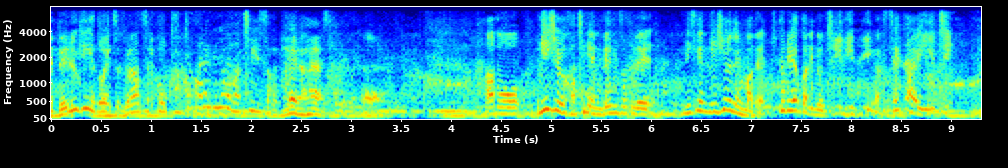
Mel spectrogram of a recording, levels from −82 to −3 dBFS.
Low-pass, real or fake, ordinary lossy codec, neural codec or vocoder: 7.2 kHz; fake; none; codec, 16 kHz, 2 kbps, FreqCodec, smaller model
